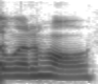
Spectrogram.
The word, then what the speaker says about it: Gyllenhaal: Is that pronounced it? Gyllenhaal, yes.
